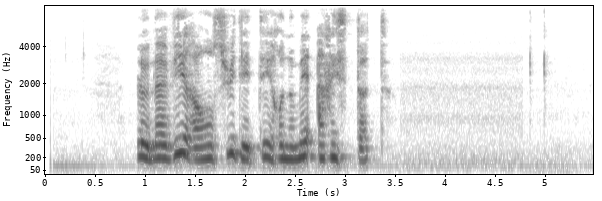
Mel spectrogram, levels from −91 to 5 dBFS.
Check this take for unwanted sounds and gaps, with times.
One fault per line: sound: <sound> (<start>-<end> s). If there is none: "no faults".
no faults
